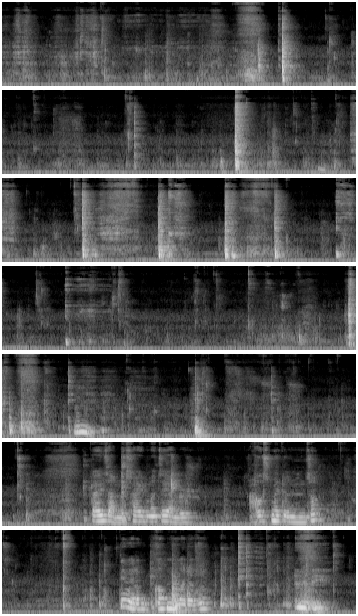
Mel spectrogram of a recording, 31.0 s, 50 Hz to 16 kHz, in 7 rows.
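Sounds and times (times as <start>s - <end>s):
chewing: 12.2s - 15.0s, 15.6s - 23.2s, 26.2s - 28.0s, 29.2s - 30.9s.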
